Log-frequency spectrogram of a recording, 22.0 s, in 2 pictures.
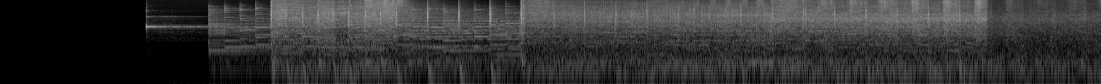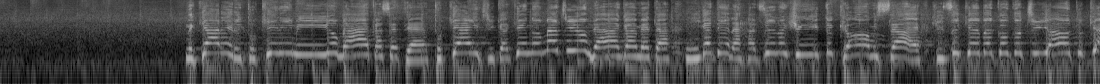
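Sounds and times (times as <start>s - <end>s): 
a cappella singing: 12.9s - 21.9s.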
